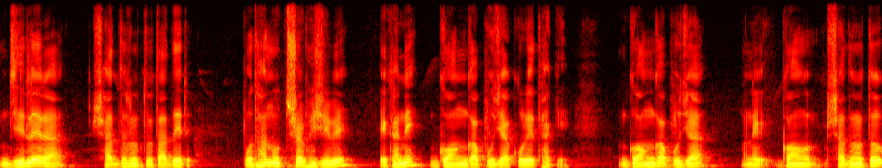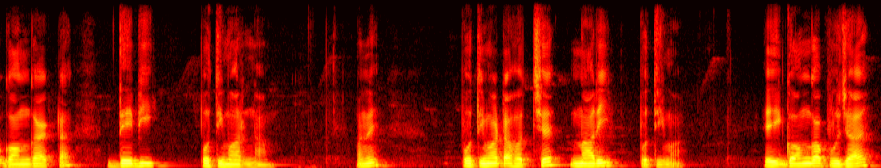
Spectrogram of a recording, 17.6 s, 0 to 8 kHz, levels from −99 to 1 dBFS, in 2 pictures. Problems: none marked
